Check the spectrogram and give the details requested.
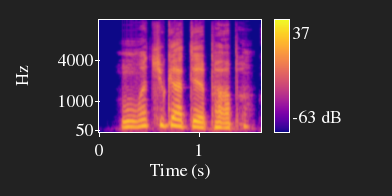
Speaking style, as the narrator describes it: I asked drowsily

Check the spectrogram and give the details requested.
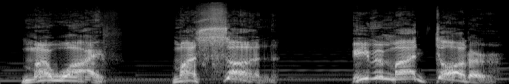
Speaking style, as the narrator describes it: I screamed at him in Viskin's voice

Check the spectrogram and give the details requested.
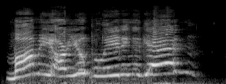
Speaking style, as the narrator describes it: my daughter loudly asked

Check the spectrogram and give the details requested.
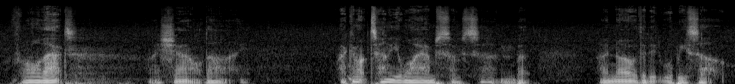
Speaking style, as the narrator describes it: he answered in a low voice

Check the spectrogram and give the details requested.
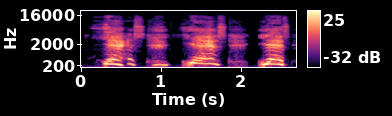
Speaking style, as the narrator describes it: she's breathing like she's coming up from underwater, and she starts yelling

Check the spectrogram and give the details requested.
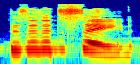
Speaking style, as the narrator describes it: I cried

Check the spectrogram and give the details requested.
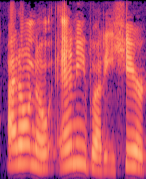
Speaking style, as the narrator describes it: cried Froggy

